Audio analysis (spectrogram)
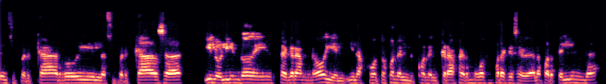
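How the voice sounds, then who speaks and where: A man's voice: fairly high pitch, slightly rough, no echo, muffled recording. A man with a Colombian accent, a company leader answering interview questions in an earnest, reflective way, often repeating words and ending sentences with "¿no?". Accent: Colombian Spanish. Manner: earnest, repeats words while searching for them, ends lines with "¿no?". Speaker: guest, company CEO.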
